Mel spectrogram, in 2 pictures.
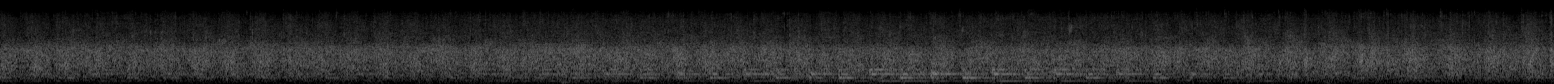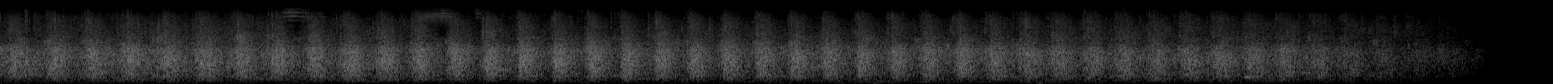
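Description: A theatre audience applauding. The applause is scattered at first, with faint held musical tones under it, then about halfway through it turns into rhythmic clapping in unison at about two and a half claps a second, fading toward the end.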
